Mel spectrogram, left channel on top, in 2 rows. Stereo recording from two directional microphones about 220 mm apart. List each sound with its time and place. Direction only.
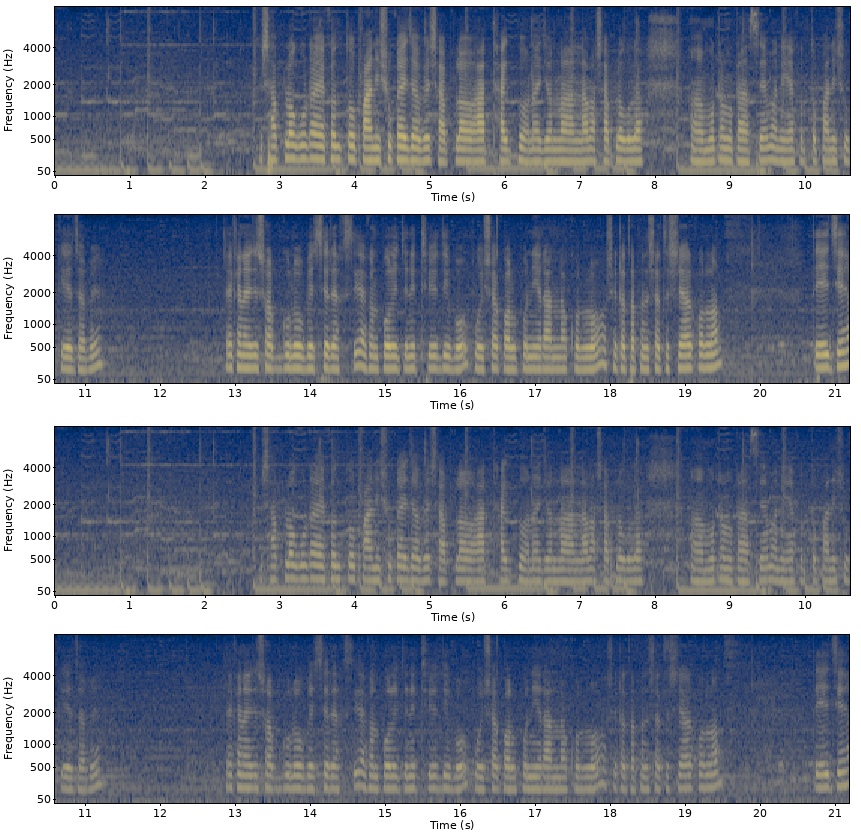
2.7 s a woman's voice: 30° left (ahead or behind)
12.9 s a woman's voice: 30° left (ahead or behind)
20.7 s a woman's voice: 30° left (ahead or behind)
